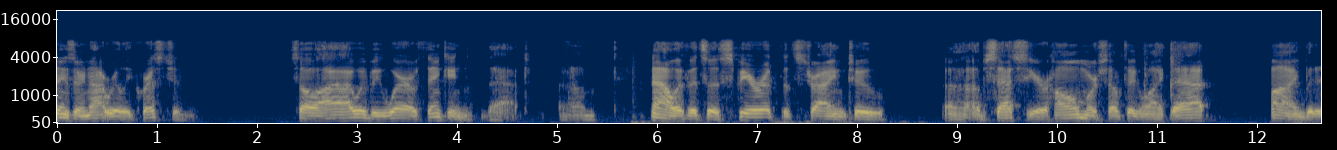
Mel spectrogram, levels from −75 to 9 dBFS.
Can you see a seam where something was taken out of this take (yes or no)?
no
